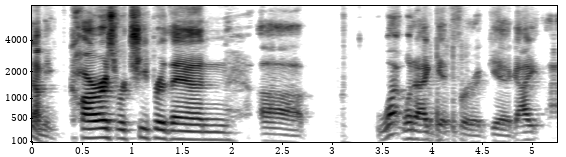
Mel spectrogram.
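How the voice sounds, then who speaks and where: A plain, everyday voice from a man with an American accent, medium in pitch, with lively intonation at a fairly slow pace. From US, East Coast and California. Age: 60s. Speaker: jazz trumpeter and educator. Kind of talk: interview. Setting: live stream.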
